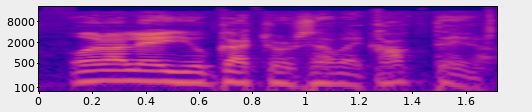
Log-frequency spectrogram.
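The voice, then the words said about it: Put-on Mexican accent. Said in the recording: “you have to start your Mexican accent ... with orale”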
